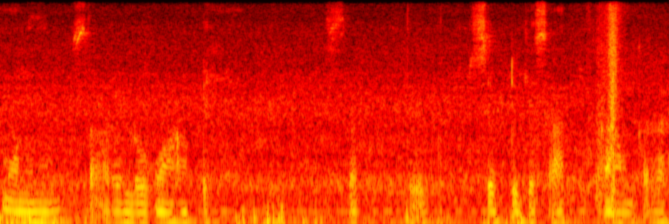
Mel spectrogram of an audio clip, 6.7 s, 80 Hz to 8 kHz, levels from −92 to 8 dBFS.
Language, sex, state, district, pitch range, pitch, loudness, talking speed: Hindi, male, Madhya Pradesh, Dhar, 95-100 Hz, 95 Hz, -27 LUFS, 100 wpm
